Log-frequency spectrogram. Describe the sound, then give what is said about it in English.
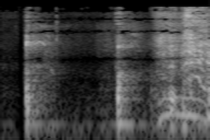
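Two sharp coughs with a short pause between them, the second trailing into a rough, raspy throat-clearing rasp. No talking. “Excuse my coughing there.”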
